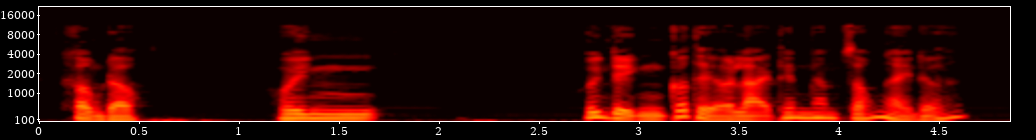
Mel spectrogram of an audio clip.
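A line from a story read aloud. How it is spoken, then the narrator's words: Soft sigh. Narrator (Vietnamese): khẽ thở dài nói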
